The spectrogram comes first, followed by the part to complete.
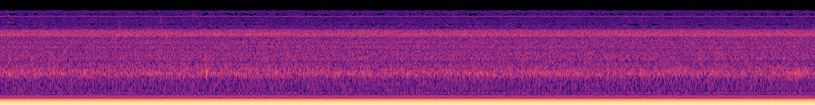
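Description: Loud, steady hiss of recording noise that does not change.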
